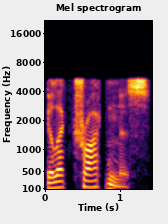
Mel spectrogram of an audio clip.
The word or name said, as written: electrotonus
